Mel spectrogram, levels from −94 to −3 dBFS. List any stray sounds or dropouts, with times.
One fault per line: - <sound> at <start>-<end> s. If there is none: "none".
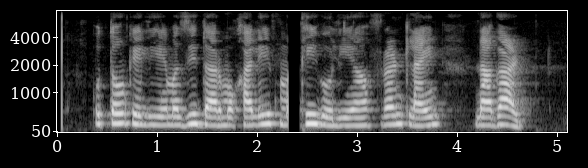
- dropout at 2.3-2.4 s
